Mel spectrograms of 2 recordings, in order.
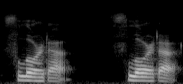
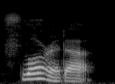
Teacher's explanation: now as someone from the Northeast I say Florida Florida with two syllables some people say Florida with 3 syllables and they're also Val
